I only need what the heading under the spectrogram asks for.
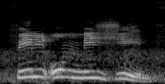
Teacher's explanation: فا کو لام کے ساتھ ملا کر پڑھیں گے، درمیان والا یا نہیں پڑھا جائے گا، کیونکہ اگر یا مدہ ہوتا تو پھر حرکت کے ساتھ مل کر پڑھا جاتا فا کے ساتھ۔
